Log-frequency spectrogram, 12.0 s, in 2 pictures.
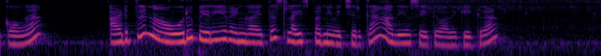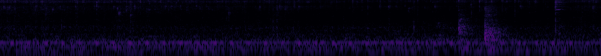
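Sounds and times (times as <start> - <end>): onions sizzling in hot oil: 4.1 - 12.0.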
